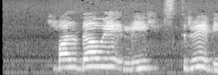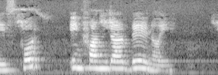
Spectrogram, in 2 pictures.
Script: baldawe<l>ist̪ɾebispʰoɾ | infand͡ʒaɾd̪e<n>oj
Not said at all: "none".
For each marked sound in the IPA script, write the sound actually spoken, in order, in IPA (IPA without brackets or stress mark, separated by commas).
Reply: l, n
